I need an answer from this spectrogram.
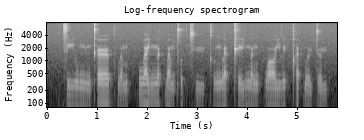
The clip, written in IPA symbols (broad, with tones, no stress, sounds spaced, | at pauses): t͡s iː˨ w n̪ ɪ˨˩ ŋ t̪ʰ œː˥ kʷʰ ɐ˨˧ m | w ɐ˥ j n̪ ɐ˥ k̚ w ɐ˨ m t̪ʰ ʊ˥ k̚ t͡sʰ yː˨˩ kʰ ʊ˨˧ ŋ l ɐ˨˥ t̚ kʰ e˨˥ j n̪ ɐ˨˧ ŋ ʊ˨˥ k̚ w ɔː˧ j l ɪ˥ k̚ pʰ ɐ˧ t̚ w ɵ˨ ɥ t̪ ɵ˧ ɥ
